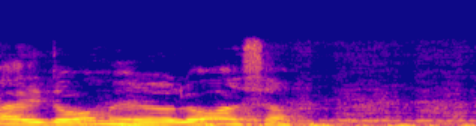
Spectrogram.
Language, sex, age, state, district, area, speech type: Goan Konkani, female, 30-45, Goa, Tiswadi, rural, spontaneous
